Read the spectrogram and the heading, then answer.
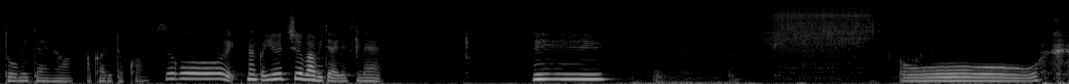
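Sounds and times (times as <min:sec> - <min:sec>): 
speech: 0:00.0 - 0:04.0, 0:04.6 - 0:06.6, 0:09.0 - 0:10.6
tap water running into a washbasin: 0:06.7 - 0:10.3.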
